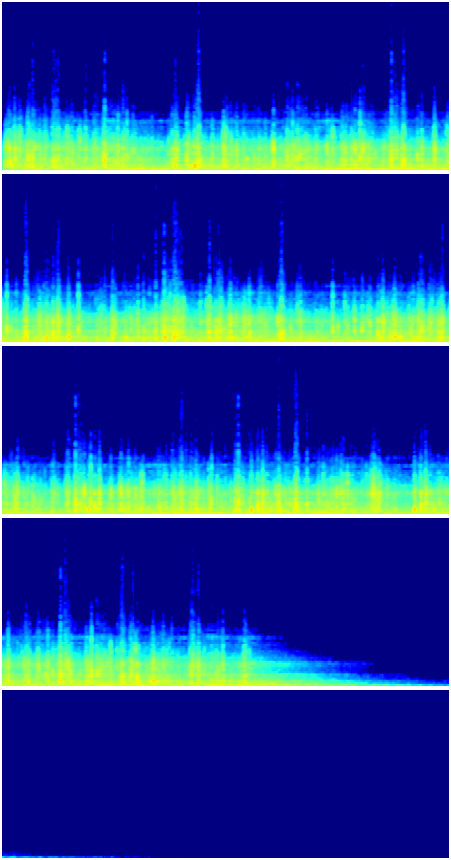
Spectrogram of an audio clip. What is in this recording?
Earthquake in cave
Layered some sounds and used granular synthesis to create a Earthquake sound effect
